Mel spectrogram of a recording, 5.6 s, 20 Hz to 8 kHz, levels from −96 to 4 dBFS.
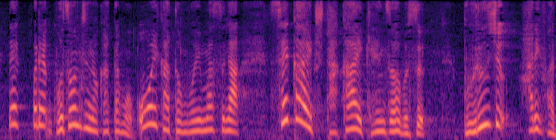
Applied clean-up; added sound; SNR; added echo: none; none; none; none.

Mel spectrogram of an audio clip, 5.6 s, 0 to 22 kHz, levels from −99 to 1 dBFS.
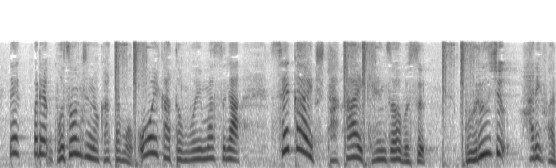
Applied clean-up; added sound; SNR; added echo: none; Coin (dropping); 10 dB; none.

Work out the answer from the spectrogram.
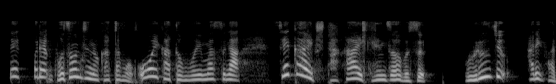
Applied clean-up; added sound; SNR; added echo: neural mask model DeepFilterNet 3.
